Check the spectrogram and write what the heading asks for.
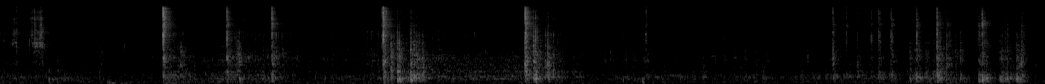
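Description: Two Beyblade Burst spinning tops knocking together in a plastic stadium: sharp separate clacks a second or so apart, then a quicker run of clacks near the end.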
